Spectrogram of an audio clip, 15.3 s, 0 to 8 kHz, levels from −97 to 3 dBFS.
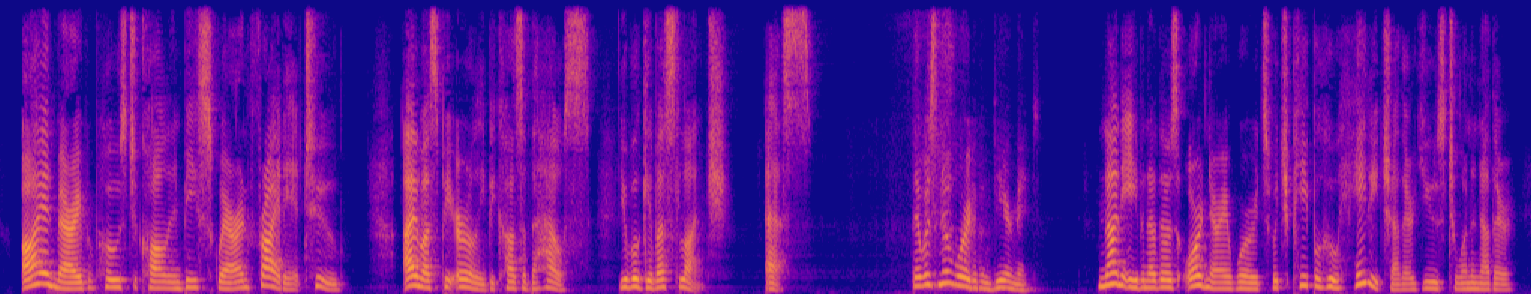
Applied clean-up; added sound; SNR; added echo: neural mask model DeepFilterNet 3.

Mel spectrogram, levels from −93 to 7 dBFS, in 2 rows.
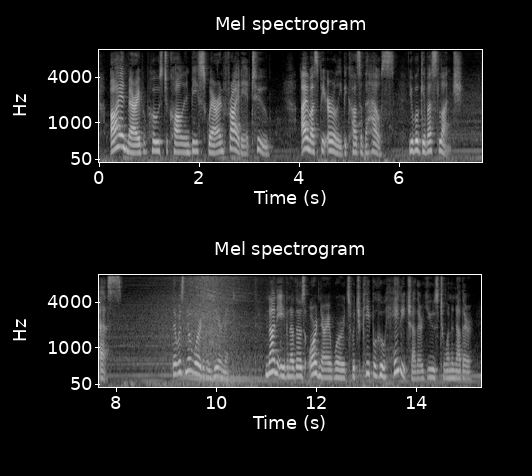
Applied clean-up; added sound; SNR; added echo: none; Motorcycle; 17 dB; none.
